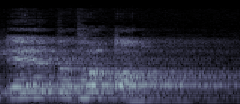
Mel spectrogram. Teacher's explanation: इन दोनों का आभ्यंतर प्रयत्न विवृत होता है, उच्चारण स्थान कंठ होता है, तो ये दोनों आपस में सवर्ण है।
